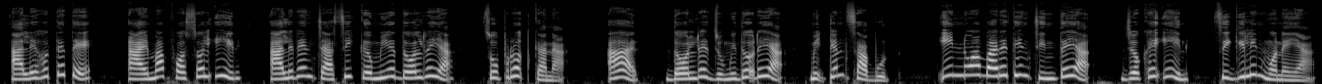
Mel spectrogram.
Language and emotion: Santali, happy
